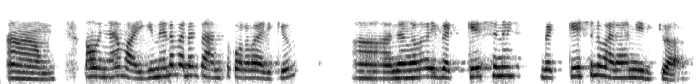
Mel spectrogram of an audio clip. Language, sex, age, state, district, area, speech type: Malayalam, female, 18-30, Kerala, Idukki, rural, conversation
